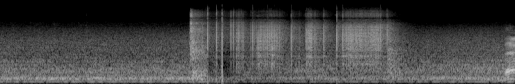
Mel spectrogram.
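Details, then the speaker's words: MIG welding during cab-corner rust repair on a 1981 Chevrolet C-10: after a quiet hum, a steady frying crackle runs about two seconds, the sound of a properly penetrating weld. "you want to run it long enough to hear that pop for two or two seconds"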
